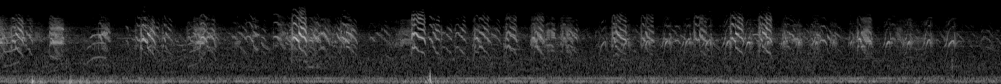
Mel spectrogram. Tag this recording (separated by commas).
mynah bird singing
